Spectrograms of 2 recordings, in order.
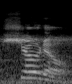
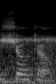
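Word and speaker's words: Choteau: of that place Mont SHO it's pronounced Sho by the Montana people but we would say Shoto it's about uh 50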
